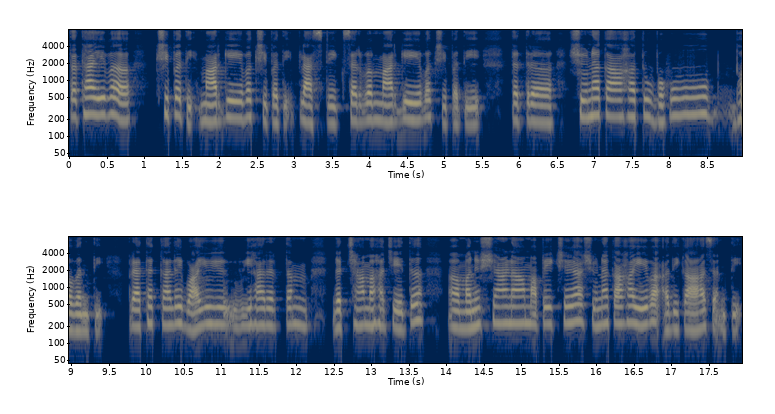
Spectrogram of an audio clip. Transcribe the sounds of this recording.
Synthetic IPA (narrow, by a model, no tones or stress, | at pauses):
t̪ɐt̪ʰaːeːʋɐ | kʂipɐt̪imaːɾɡɐeːʋɐkʂipɐt̪ḭplaːsʈiksɐɾʋɐmːaːɾɡɐeːʋɐkʂipɐt̪i | t̪ɐt̪ɾɐ | ʃunɐkaːɦɐt̪ubɐɦu | bʱɐʋɐnt̪i | pɾaːt̪ʰɐkːaːleːʋaːjuʋiɦaːɾɐɾt̪ʰɐm | ɡɐtːʃʰaːmɐɦɐt͡ʃeːt̪ɐ | mɐnuʃjaːɳaːmɐpeːkʂɐjaʃunɐkaːɦɐeːʋɐʔɐd̪ʱikaːɦɐsɐ̰nt̪ḭ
